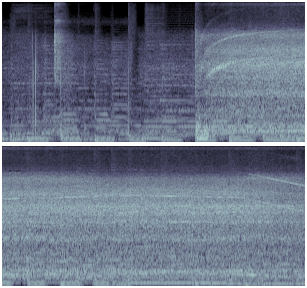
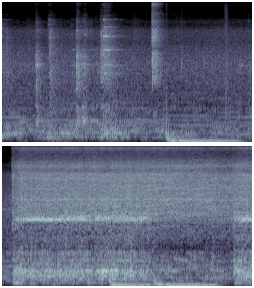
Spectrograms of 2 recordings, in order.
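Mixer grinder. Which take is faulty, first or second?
second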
